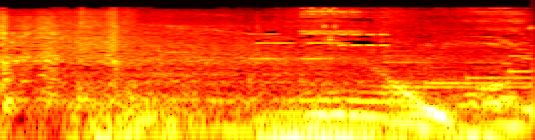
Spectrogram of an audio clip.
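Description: A car engine drones steadily while driving, then swells louder with a brief revving surge near the end.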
